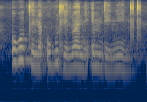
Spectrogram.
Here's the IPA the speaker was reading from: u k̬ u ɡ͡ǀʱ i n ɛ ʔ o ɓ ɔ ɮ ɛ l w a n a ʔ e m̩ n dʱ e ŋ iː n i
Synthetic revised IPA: u k̬ u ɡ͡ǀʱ i n a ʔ u ɓ u ɮ ɛ l w a n ɛ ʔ e m̩ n dʱ e n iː n i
